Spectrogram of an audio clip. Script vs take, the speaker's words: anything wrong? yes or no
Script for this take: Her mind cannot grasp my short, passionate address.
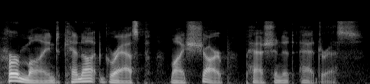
yes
